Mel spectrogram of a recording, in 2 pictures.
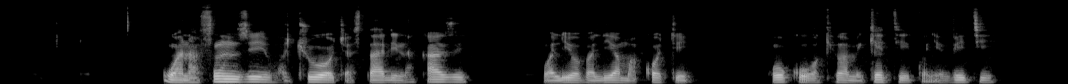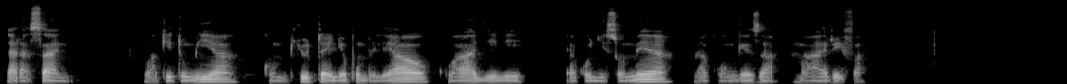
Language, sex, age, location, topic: Swahili, male, 36-49, Dar es Salaam, education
